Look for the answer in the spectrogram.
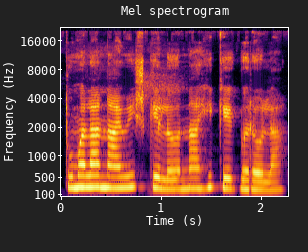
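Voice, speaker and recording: A teasing young husband in a family story, pitched a little low and soft, as a woman narrator puts him on. His tone is warm and mellow, with playful fondness that turns short-tempered. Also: steady tone, moderate pace, lightly acted. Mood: affectionate teasing.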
